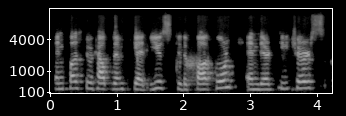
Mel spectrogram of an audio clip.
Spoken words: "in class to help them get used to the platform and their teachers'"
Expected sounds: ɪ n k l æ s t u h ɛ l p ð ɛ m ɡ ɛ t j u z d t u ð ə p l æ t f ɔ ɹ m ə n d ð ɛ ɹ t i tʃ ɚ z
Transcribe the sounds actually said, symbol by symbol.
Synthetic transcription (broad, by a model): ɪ n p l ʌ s t u h ɛ l p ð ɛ m ɡ ɛ t j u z t u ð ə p ɑ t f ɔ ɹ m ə n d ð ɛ ɹ t i tʃ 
